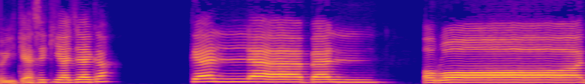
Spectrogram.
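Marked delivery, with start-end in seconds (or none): 1.9-5.9 loud, then silent catch, breath held in kalla bal ran. Continuing qirat into the next verse: brief voice stop in 'kalla bal ran'. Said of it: "आवाज को बंद कर दिया गया और सांस को जारी रखा।".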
